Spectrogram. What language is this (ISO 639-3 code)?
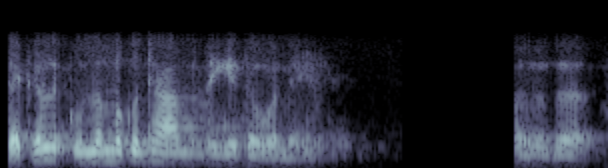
mni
